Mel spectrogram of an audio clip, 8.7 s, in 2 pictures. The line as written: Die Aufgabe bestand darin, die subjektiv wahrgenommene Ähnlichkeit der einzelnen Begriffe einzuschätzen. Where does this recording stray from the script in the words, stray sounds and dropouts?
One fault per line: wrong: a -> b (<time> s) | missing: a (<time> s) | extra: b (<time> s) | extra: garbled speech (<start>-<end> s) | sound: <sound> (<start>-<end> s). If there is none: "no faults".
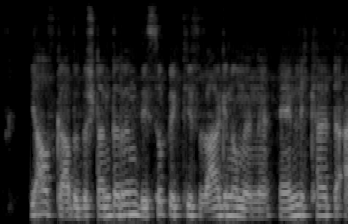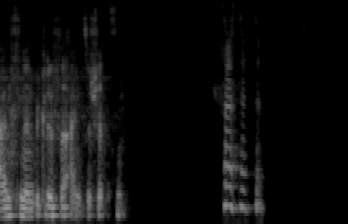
sound: laugh (7.0-7.7 s)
